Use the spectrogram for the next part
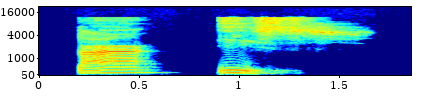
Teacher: hacemos esa pequeña pausa ahí porque es la pronunciación correcta y le damos el énfasis a la segunda vocal, que es una vocal débil. País. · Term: hiato acentual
